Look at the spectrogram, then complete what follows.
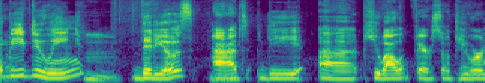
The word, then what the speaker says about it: Puyallup: so here's the deal it's actually called Puyallup Ella but I always misspell it until Sean one day was like it's like Paul yup pull yep oh yeah so now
